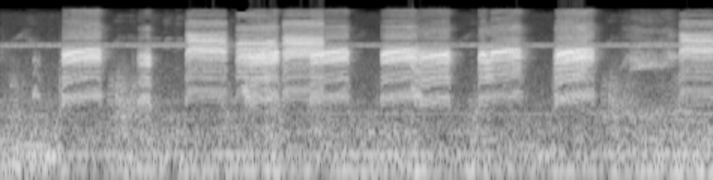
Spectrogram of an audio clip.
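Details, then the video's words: Rasping, grating calls of a long-tailed shrike used as a trapping lure, each burst near half a second, delivered in a fast uneven series with short gaps and a thin continuous tone in the background. "suara pikat burung pentet"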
